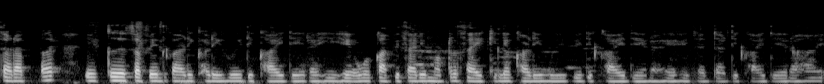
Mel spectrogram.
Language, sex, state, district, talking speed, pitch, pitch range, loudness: Hindi, female, Chhattisgarh, Kabirdham, 195 wpm, 150 Hz, 140-155 Hz, -21 LUFS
